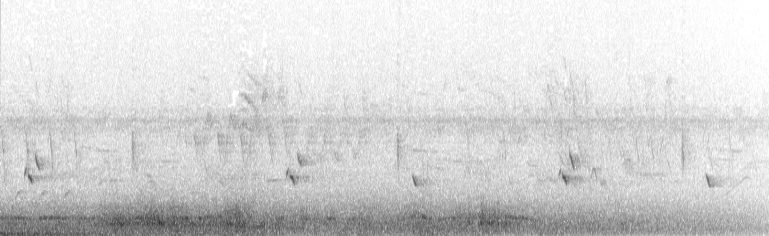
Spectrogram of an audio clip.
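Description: Outdoor forest ambience with a bird giving short chirps several times over a steady background hiss, the whole slowly fading out near the end.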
